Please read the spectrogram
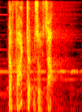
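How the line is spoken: Frightened cries. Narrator (Vietnamese): tiếng kêu sợ hãi của Linh Dục Tú cùng với Bàn Công Thố

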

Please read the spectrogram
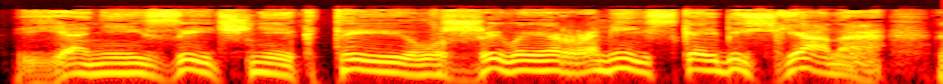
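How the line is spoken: Barking angrily. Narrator (Russian): рявкнул Духарев

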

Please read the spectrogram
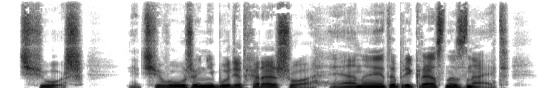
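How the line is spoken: Through gritted teeth. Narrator (Russian): процедил Грубер

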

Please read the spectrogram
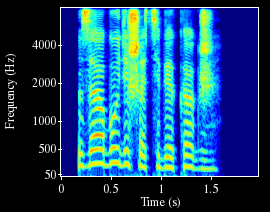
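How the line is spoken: Sighing. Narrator (Russian): Я вздохнула

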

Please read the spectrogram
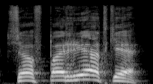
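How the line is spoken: Shouting. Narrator (Russian): закричал он

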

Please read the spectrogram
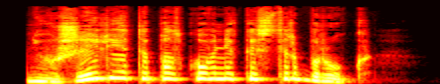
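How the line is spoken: Muttered. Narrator (Russian): пробормотал Крадок

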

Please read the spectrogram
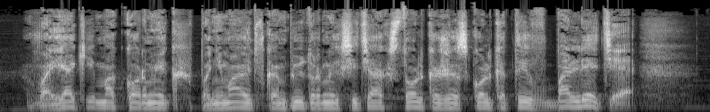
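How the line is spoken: Angry. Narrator (Russian): сердито ответил Догерти

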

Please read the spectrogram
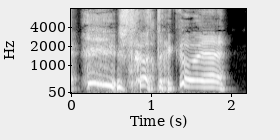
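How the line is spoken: Shout. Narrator (Russian): прокричал он

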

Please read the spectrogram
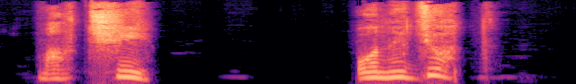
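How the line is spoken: Whispered. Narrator (Russian): прошептал Жиль

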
